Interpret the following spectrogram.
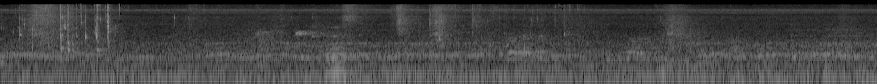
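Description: Wet elephant-dung paper pulp being scooped and poured from a plastic measuring cup into a screen frame in water, dripping and splashing lightly, with a few short sharp clicks, most of them in the first second.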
